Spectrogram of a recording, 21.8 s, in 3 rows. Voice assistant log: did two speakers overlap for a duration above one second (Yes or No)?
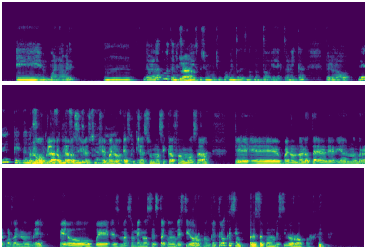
Yes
